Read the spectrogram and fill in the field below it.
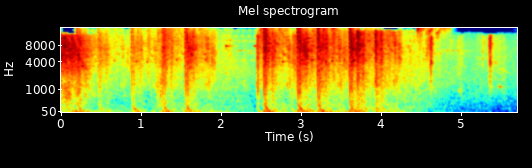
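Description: Rifle shots ring out in quick succession, echoing.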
